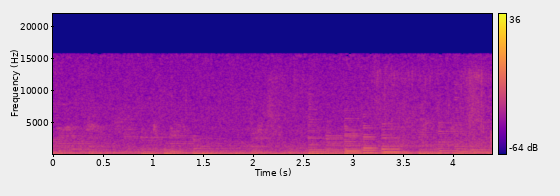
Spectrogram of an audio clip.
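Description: Background music: an acoustic guitar playing a melody of plucked notes.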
